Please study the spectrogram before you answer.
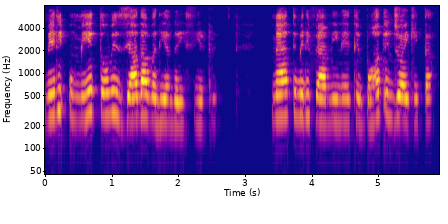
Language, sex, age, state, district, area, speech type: Punjabi, female, 18-30, Punjab, Tarn Taran, rural, spontaneous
